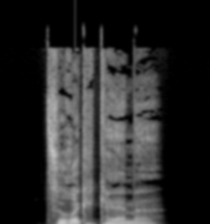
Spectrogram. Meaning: first/third-person singular dependent subjunctive II of zurückkommen
- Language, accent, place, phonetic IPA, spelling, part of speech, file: German, Germany, Berlin, [t͡suˈʁʏkˌkɛːmə], zurückkäme, verb, De-zurückkäme.ogg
